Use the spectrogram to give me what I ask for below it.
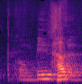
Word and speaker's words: convinced: This is pronounced S. Convinced. Okay. So T. Everything that is ending in the S sound, even if it's written CE, is pronounced in the past.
